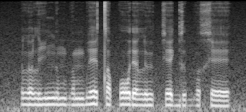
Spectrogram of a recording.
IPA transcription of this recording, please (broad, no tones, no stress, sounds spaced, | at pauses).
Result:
l ɵ l i ŋ ɨ m b ɵ m b e t ɐ p o ɾʲ ɐ l ʉ k e ɡʲ u b ɵ x e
